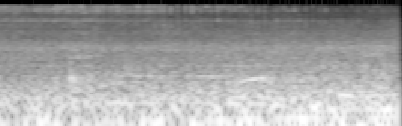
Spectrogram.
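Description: Steady outdoor background noise: a low rumble under an even hiss, with no distinct event.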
